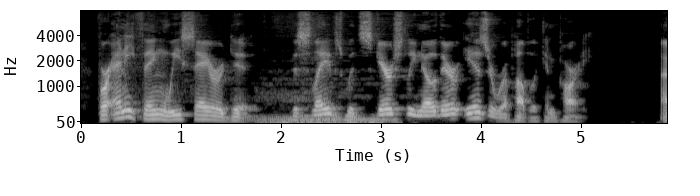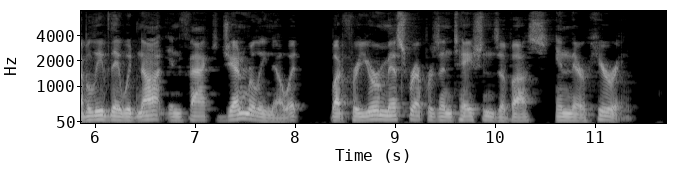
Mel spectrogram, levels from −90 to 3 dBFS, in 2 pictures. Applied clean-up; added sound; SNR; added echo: classical method Wiener filter.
